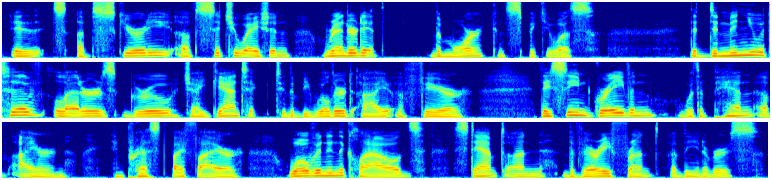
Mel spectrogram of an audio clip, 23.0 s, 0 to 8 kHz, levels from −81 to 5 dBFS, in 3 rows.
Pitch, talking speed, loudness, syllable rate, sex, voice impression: 130 Hz, 110 wpm, -21 LUFS, 4.0 syllables/s, male, masculine, adult-like, fluent, sincere, slightly calm, reassuring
